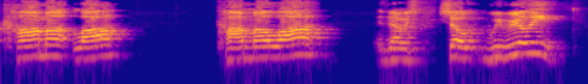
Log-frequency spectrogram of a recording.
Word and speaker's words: Kamala: want to mention that her name is comma like the punctuation mark comma law kamala knows so we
